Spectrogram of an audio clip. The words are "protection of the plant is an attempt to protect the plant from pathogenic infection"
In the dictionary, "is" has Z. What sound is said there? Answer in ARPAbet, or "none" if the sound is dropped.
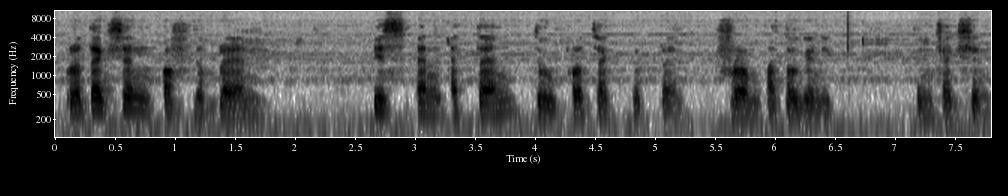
S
